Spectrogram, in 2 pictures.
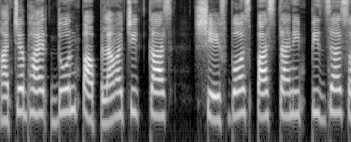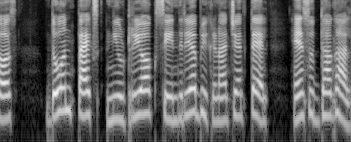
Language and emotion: Goan Konkani, neutral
